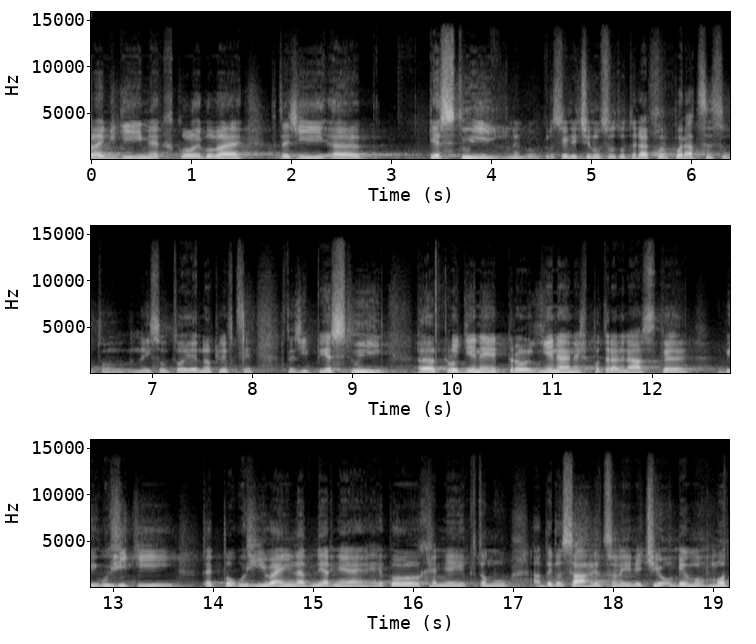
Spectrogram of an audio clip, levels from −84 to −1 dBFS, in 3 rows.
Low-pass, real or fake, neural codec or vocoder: 14.4 kHz; fake; codec, 32 kHz, 1.9 kbps, SNAC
